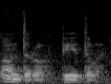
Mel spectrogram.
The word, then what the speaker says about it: Antero Pietila: But in Finnish, which is the country of my origin, Finland, it is pronounced Antero Pietila.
